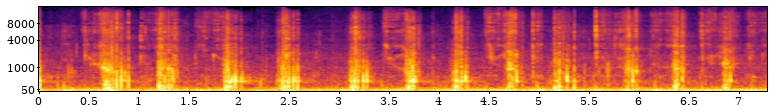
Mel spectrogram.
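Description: Hard clear ice being bitten and chewed, cracking and crunching between the teeth in repeated sharp crunches, about two a second.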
